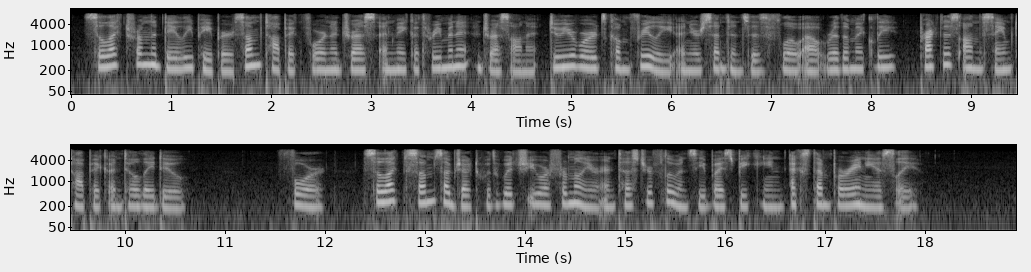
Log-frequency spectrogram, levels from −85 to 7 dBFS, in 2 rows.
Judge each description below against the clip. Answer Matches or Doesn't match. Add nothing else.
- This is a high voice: Matches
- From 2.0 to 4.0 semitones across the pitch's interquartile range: Matches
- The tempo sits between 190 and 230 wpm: Doesn't match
